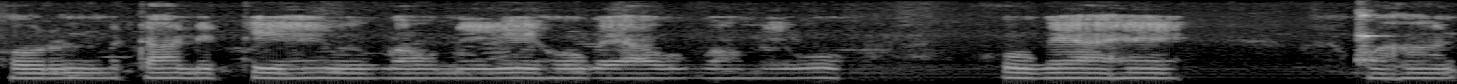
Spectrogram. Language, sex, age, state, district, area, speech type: Hindi, male, 45-60, Uttar Pradesh, Lucknow, rural, spontaneous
